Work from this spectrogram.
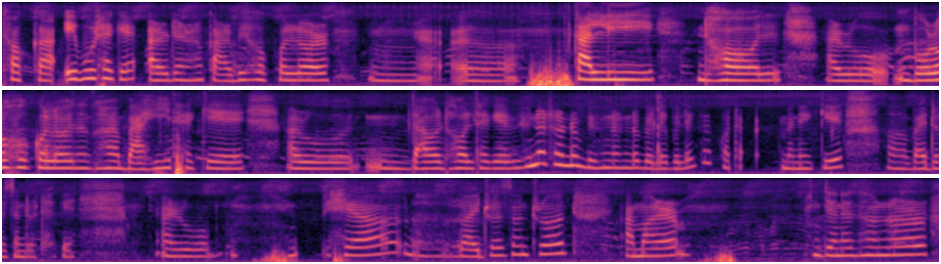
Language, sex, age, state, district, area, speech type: Assamese, female, 18-30, Assam, Kamrup Metropolitan, rural, spontaneous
